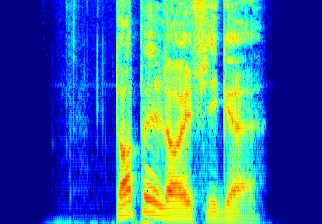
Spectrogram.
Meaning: inflection of doppelläufig: 1. strong/mixed nominative/accusative feminine singular 2. strong nominative/accusative plural 3. weak nominative all-gender singular
- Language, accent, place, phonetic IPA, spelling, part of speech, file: German, Germany, Berlin, [ˈdɔpl̩ˌlɔɪ̯fɪɡə], doppelläufige, adjective, De-doppelläufige.ogg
